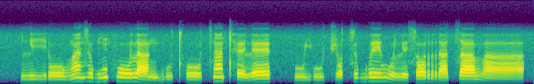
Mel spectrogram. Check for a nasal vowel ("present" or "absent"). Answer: present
